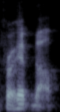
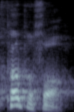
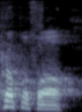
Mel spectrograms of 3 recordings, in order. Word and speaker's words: propofol: understand now why Michael Jackson got hooked on Prohypnol, because that's what they used to put me out for my my colonoscopy, and it just I had that. Yeah. I had no, it was propofol.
